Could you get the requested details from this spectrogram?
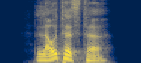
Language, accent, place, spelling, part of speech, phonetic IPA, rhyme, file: German, Germany, Berlin, lauteste, adjective, [ˈlaʊ̯təstə], -aʊ̯təstə, De-lauteste.ogg
- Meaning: inflection of laut: 1. strong/mixed nominative/accusative feminine singular superlative degree 2. strong nominative/accusative plural superlative degree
